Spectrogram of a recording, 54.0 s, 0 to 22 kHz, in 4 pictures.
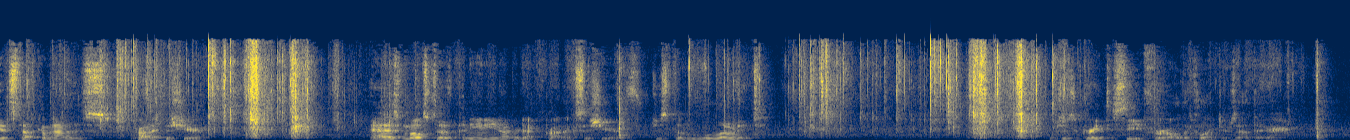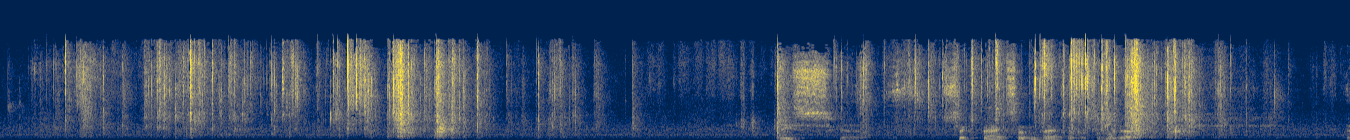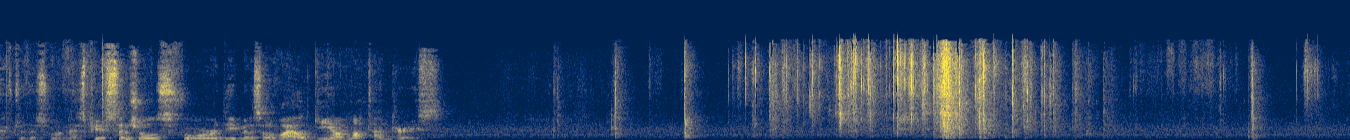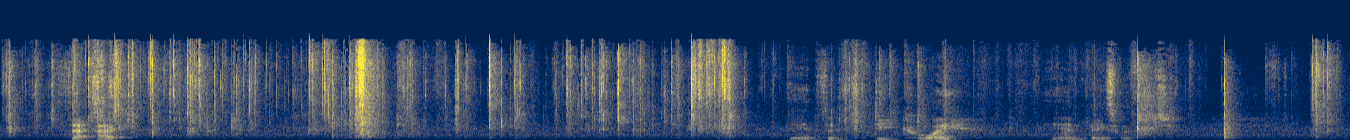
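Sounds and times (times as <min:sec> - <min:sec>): foil wrapper crinkling: 0:00.0 - 0:04.1, 0:06.8 - 0:11.6, 0:13.7 - 0:19.6, 0:21.0 - 0:26.4, 0:34.3 - 0:38.1, 0:40.0 - 0:50.2, 0:53.2 - 0:54.0.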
